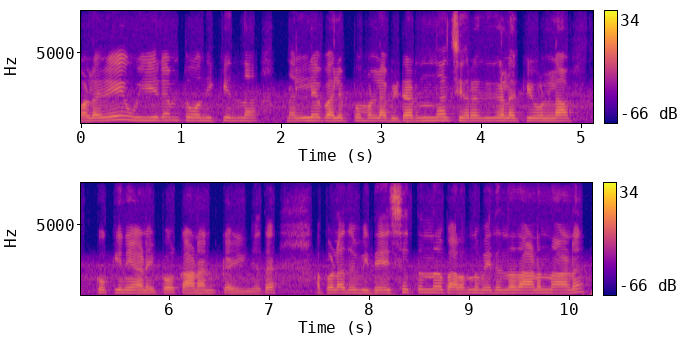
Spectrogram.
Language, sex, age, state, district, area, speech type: Malayalam, female, 30-45, Kerala, Alappuzha, rural, spontaneous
